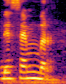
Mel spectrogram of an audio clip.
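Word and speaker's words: Dezember: Ingat ya, ini Z jadi S dibacanya. Jadi Desember.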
